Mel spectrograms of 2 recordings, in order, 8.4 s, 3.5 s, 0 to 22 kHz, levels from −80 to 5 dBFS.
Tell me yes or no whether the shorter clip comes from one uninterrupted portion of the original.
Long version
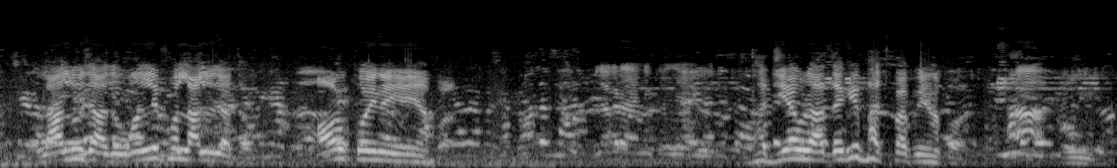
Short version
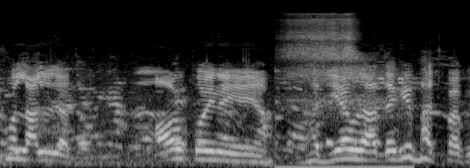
no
